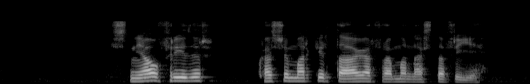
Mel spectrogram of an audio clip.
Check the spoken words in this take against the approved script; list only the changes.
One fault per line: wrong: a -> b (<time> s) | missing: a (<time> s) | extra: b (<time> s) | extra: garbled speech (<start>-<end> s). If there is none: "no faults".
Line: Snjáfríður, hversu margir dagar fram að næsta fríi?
no faults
